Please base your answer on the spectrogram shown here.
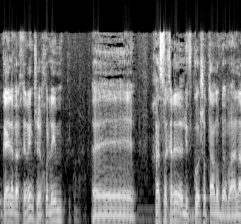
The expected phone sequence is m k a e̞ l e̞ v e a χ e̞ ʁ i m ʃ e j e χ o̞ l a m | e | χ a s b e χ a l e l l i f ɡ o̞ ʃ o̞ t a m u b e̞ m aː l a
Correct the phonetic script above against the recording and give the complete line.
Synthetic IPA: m k a e̞ l e̞ v e a χ e̞ ʁ i m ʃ e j e χ o̞ l i m | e | χ a s v e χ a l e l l i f ɡ o̞ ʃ o̞ t a n u b e̞ m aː l a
